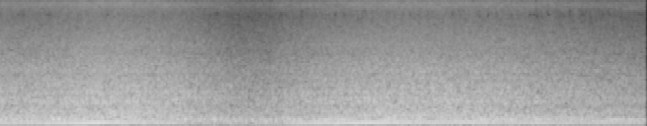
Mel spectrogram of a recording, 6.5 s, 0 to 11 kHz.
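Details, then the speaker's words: 10th-gen Ford F-150 with a newly installed V8, first start and break-in cycle, warmed up to temperature: smooth, even drone that rises and settles with the throttle over fan noise, no knocks. Runs great with good oil pressure. "But major thing is the motor. It run great. Oil pressure is great. It got up to temperature."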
